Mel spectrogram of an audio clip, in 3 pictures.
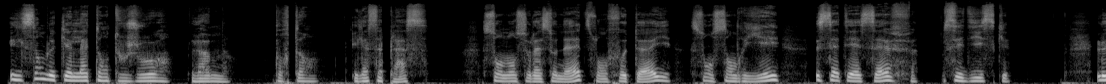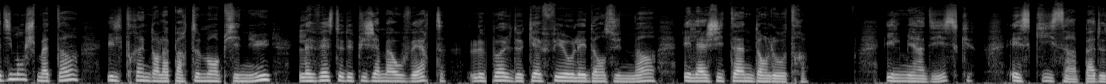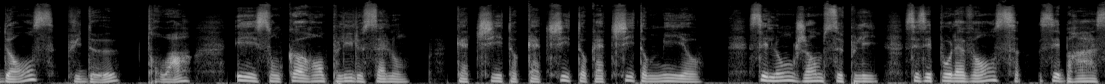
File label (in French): ebook audio book, voix off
